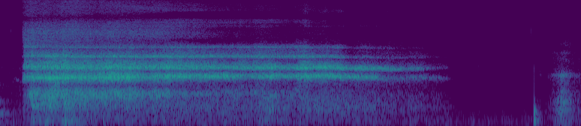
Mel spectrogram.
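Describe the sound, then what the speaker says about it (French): A deliberate deep breath drawn through the nose and pushed out fully for hypoxic breath-hold training, heard as one long, loud, steady rush of air lasting several seconds, then silence and a short faint breath. "Tu vas venir du coup prendre une grande inspiration au début, donc avec le nez, expirer au maximum"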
